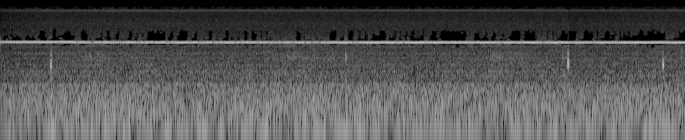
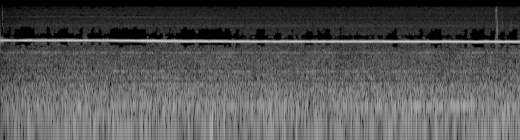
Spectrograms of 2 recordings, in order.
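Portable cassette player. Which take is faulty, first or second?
second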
